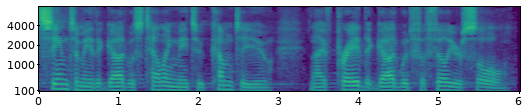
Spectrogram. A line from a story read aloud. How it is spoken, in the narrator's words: she said very softly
